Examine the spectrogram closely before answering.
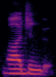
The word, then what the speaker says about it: Majin Buu: Majin Buu. Thank you. I need Greg here every week to tell me how to pronounce things.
